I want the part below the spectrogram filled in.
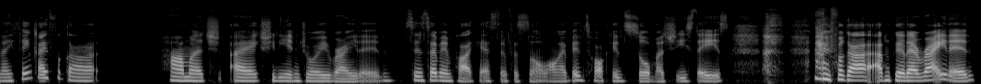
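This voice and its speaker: Speaking in a lowish, smooth, clear voice, this thirty-something solo podcaster delivers a casual monologue, her Brooklyn accent carrying a faint Saint Lucian trace from her roots before moving to Brooklyn, New York. The sound is dry and close, without echo. Laid back and candid, she leans on "like" and "very much so" and curses freely.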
